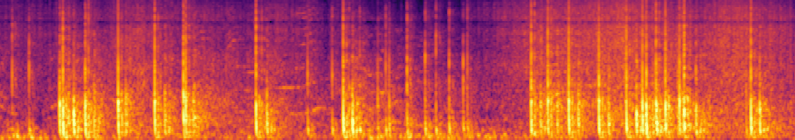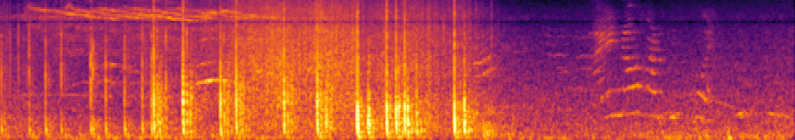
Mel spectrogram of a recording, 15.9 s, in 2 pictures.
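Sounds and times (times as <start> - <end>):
fireworks bangs and crackling: 0.0 - 13.4
high firework whistle: 5.3 - 13.1.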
